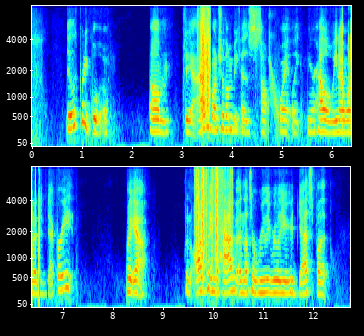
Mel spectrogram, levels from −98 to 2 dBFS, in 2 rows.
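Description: From 0.00 to 3.08 s the sound is choppy, and about 1.8 s is swapped for flat synthetic hiss. This is likely sound chopped by the voice detector, switching on and off. Between 3.31 and 3.57 s, rough scratching rides well above the sound, likely cable scratch noise from a worn contact being moved. The chopping returns from 4.46 to 5.52 s, with about 0.48 s filled. More scratching follows from 6.20 to 6.56 s, above the sound but quieter than before. From 6.86 to 9.46 s the sound chops again, with about 1.78 s of featureless fill. Scratching recurs from 9.63 to 10.40 s. From 12.34 s to the end, about 0.41 s of background becomes steady, detail-free hiss, about 3 dB quieter. This is likely comfort noise in place of the background after transmission stopped.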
